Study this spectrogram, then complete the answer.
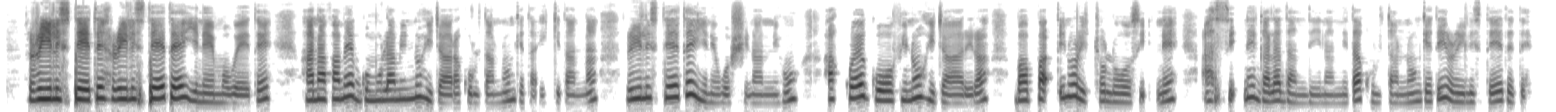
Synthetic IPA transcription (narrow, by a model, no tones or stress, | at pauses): ɾiːlɪst̪eːt̪ɛɾiːlɪst̪eːt̪ɛjɪneːmːɔweːt̪ɛ | hɐnɐfɐmɛɡʊmʊlɐmɪnːɔhɪd͡ʒaːɾɐkʊlt̪ːɐnːɔŋkɛt̪ɐʔɪkːɪt̪ɐnːɐ | ɾiːlɪst̪e̞ːt̪ɛjɪnɛwɔʃːɪnɐnːɪɦʊ | hɐkːɔjɛɡo̞ːfɪnɔɦɪd͡ʒaːɾɪɾɐ | bɐbːɐt̪ʼːɪnɔɾɪt͡ʃːɔlo̞ːsɪʔnnɛ | ʔɐsːɪʔnɛɡɐlɐd̪ɐnd̪iːnɐnːɪt̪ɐkʊlt̪ːɐnːɔŋkɛt̪ɪɾiːlɪst̪eːt̪ɛt̪ɛ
